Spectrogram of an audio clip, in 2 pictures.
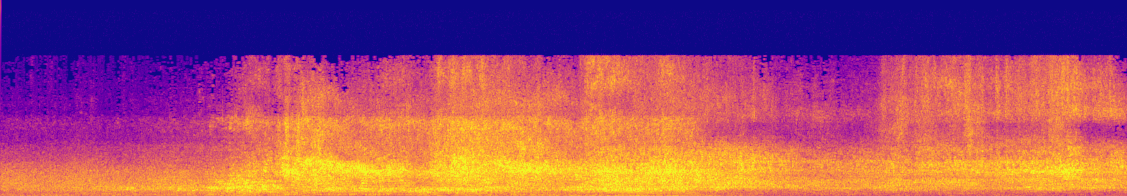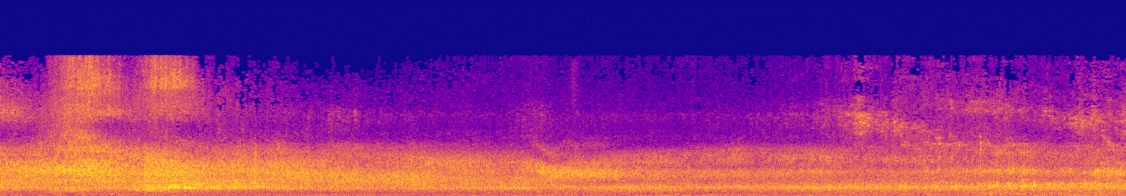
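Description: Road traffic on a busy city avenue: a steady hum of passing cars, with one louder vehicle going by from about three seconds in that fades after about nine seconds.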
